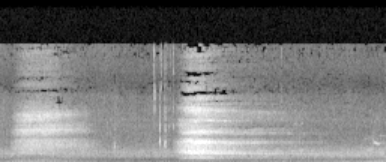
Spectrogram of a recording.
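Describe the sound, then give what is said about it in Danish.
A slow, deep breath drawn in through the nose, then a longer, louder breathy exhale slowly out through the mouth during a meditation breathing exercise, unaccompanied by any talking. “Tag dybe indåndinger gennem næsen og pust langsomt ud gennem munden.”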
